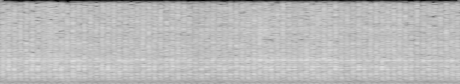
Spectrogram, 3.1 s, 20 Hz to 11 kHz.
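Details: Warm diesel (a Penta from Tulungagung, road-tested about 60 km, no oil leaks) idles with a fast, even clatter of about three pulses a second over a steady rumble, no misses; thin smoke when hot is normal.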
